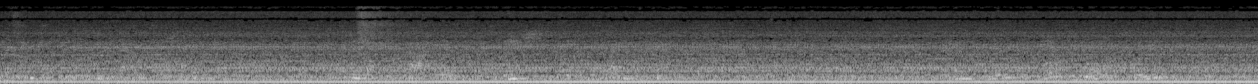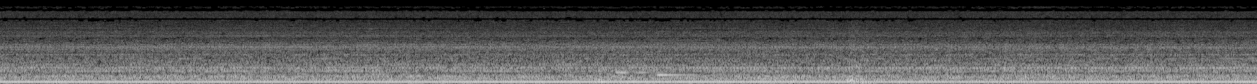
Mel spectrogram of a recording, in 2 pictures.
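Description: Bombardier R179 subway car humming steadily: a low, level drone with a few faint steady tones above it, the pitch neither rising nor falling.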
